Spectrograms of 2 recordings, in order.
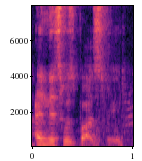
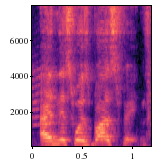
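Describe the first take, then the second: First: Said in the usual way. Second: "And this was BuzzFeed." said high, stressing "And"; high title read. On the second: Shown as a demonstration. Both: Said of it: "No, not".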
